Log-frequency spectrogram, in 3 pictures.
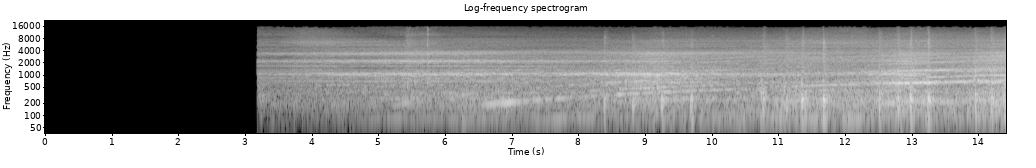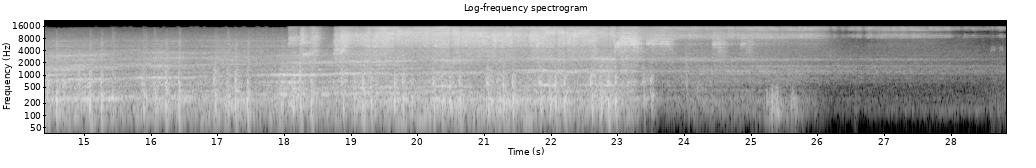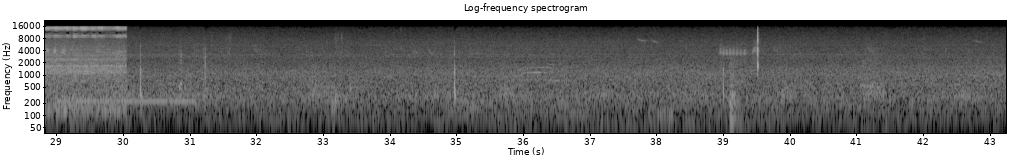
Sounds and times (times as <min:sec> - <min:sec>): Railroad car, train wagon: 0:03.2 - 0:30.2
Train: 0:03.2 - 0:30.5.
